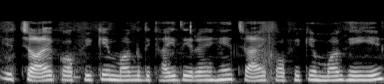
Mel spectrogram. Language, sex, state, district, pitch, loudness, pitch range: Hindi, female, Maharashtra, Chandrapur, 200 Hz, -16 LUFS, 195-210 Hz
